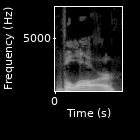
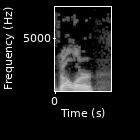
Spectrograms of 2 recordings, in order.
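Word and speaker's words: Velar: that'll help me so the valar or is it velor sorry the pilar is four point eight meters long it is the more sport - then evoke + did I say it right yes okay good so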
